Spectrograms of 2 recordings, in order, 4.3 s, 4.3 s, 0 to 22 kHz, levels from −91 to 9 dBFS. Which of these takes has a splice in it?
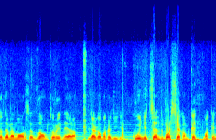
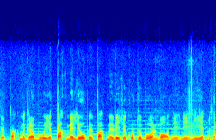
first; 2 cuts; at 1.7 s, 2.5 s

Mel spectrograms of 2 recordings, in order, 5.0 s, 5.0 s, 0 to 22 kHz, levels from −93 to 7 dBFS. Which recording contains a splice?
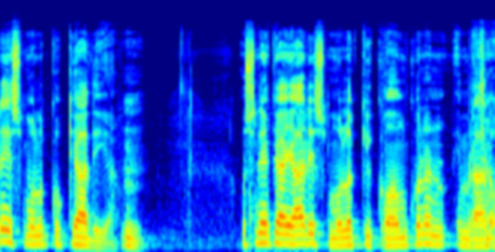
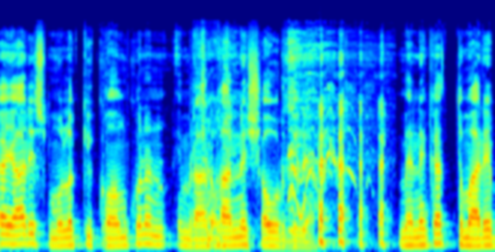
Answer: second; 1 cut; at 3.8 s

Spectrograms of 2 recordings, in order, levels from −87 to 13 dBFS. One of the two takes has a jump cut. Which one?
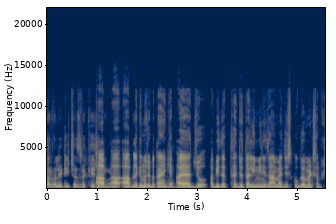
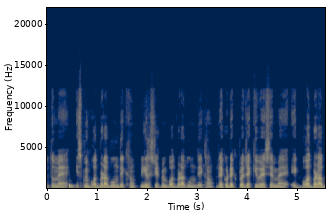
second; 2 cuts; at 1.7 s, 3.3 s

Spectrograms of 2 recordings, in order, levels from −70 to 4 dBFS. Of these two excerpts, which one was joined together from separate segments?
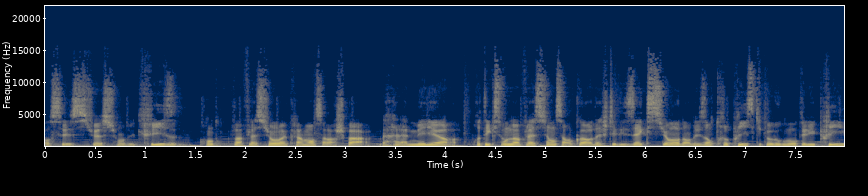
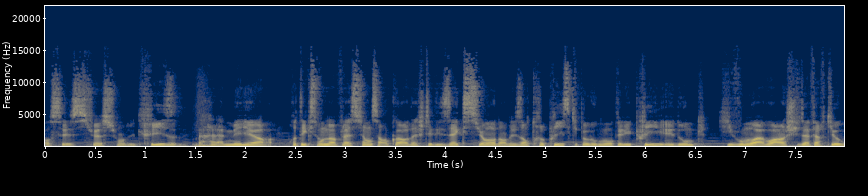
second; 1 cut; at 1.5 s

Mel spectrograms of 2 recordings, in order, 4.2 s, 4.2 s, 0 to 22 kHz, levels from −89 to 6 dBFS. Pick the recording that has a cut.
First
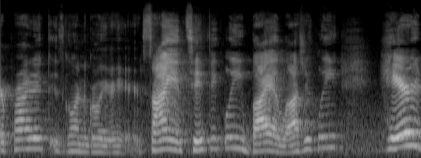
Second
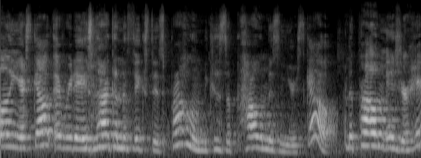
first; 1 cut; at 1.3 s

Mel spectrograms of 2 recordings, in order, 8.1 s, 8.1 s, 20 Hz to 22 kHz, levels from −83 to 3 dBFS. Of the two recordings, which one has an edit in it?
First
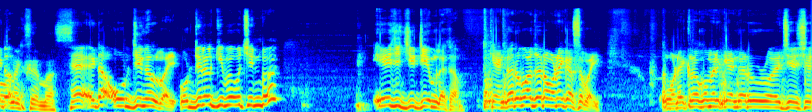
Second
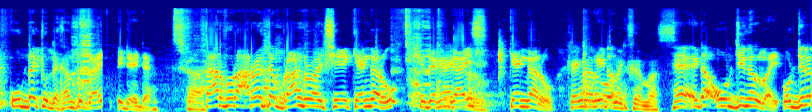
second; 1 cut; at 1.0 s

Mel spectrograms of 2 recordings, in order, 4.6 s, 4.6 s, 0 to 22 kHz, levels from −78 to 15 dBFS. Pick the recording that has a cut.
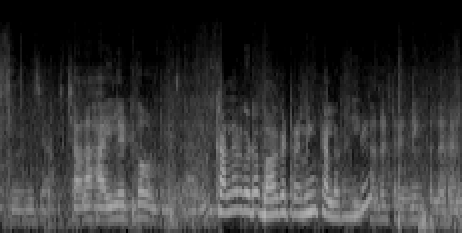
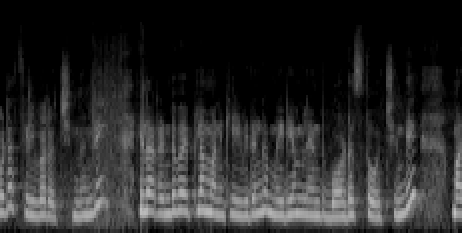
second; 1 cut; at 1.2 s

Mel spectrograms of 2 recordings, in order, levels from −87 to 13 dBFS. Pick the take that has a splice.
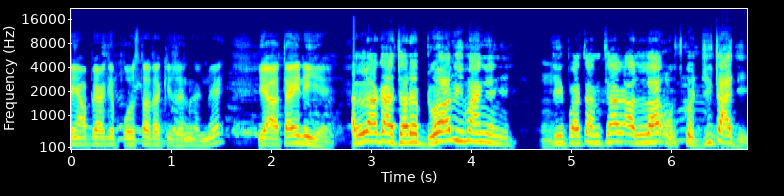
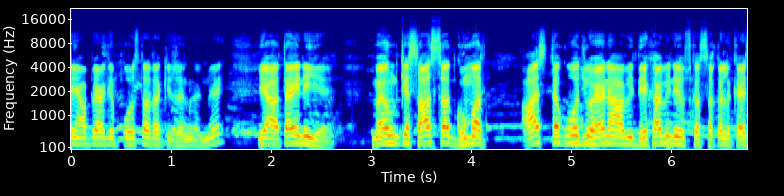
first; 1 cut; at 2.8 s

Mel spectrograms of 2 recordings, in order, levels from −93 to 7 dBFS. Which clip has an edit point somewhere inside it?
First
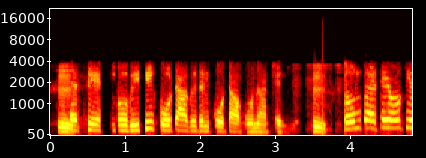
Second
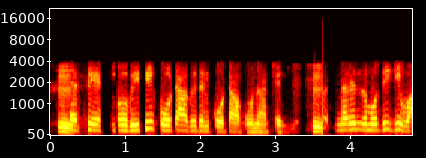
second; 1 cut; at 3.8 s

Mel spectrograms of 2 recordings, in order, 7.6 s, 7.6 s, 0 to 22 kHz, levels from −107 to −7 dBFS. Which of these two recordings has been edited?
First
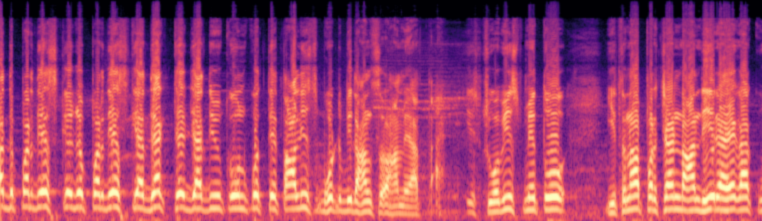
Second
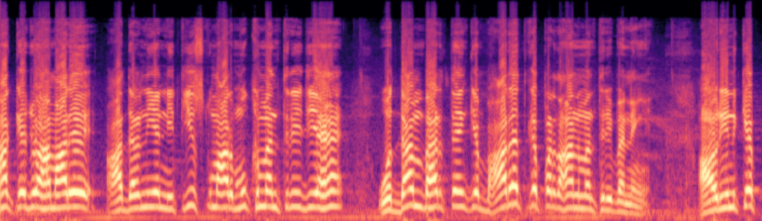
first; 1 cut; at 4.7 s

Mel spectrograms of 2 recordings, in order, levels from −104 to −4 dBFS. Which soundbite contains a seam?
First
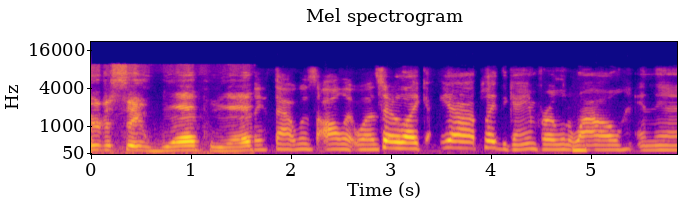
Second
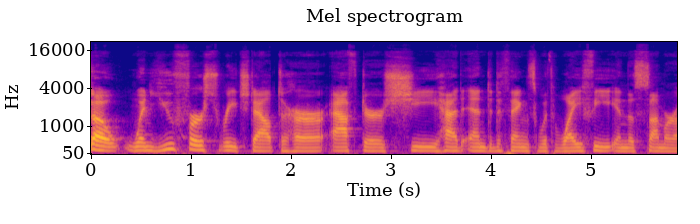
first; 1 cut; at 2.8 s

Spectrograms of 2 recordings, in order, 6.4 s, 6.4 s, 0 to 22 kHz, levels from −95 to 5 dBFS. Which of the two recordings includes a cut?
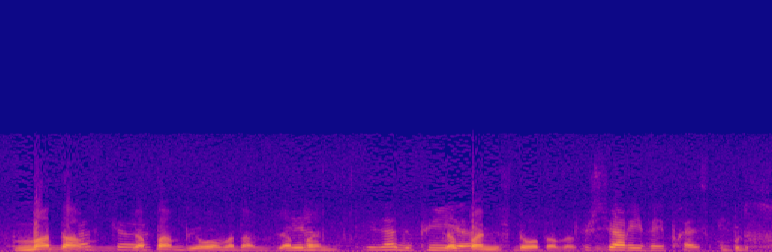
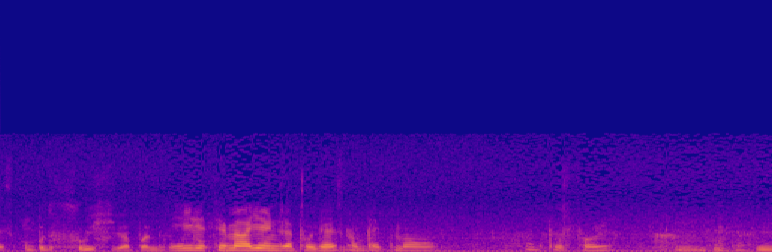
second; 1 cut; at 2.9 s

